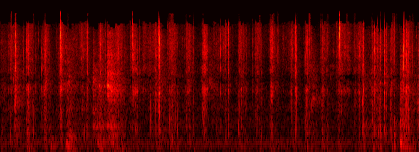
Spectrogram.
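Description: A tarot deck being shuffled by hand, cards pulled off the pack from one hand to the other: a quick, irregular run of small card flicks and taps, several a second.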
